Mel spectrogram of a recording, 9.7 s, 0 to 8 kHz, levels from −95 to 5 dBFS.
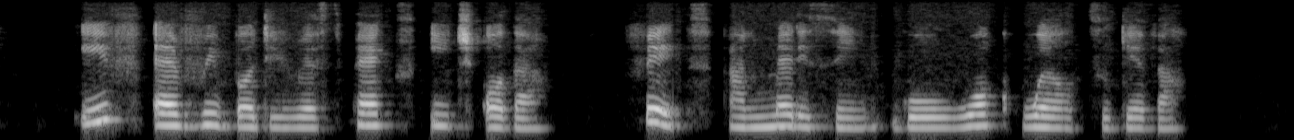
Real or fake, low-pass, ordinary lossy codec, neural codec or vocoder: real; none; none; none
